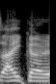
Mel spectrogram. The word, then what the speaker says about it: iCaur: It's not CAR, but oh yes, it's pronounced that car. It's iCaur itself.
